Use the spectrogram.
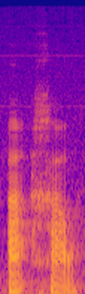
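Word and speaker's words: אכל: And here is an example, achal, achal. Again, this aleph is silent, and we have that little t underneath, that's the a sound, so achal, achal.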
